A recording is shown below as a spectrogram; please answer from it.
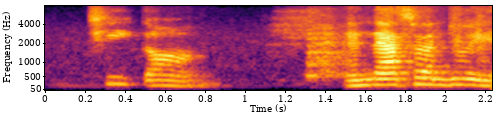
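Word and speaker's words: qigong: IT addresses it okay so how do you spell that CH is Qi g o n g CH gong and that's what I'm doing is Yoga infused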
